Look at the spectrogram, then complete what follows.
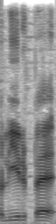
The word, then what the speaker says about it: Lirpe: Oltre ad avere il LED anteriore con scritto Lirpe, lo pronuncio Lirpe, poi è super italianizzato, a meno così non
